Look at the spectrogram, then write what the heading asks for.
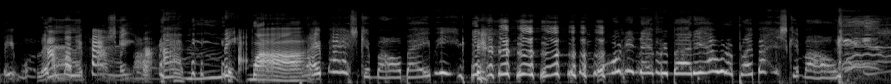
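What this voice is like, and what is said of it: Baby voice. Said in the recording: “the best baby voice you've ever heard”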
